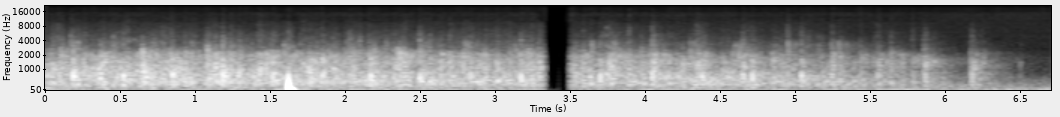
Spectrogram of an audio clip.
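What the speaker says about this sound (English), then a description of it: "So applause goes, please, to our city staff for executing all the things we did during the COVID pandemic." Audience applause for city staff at a 2021 State of the City address, a steady wash of clapping from a large crowd that drops out briefly midway, then continues and fades near the end.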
